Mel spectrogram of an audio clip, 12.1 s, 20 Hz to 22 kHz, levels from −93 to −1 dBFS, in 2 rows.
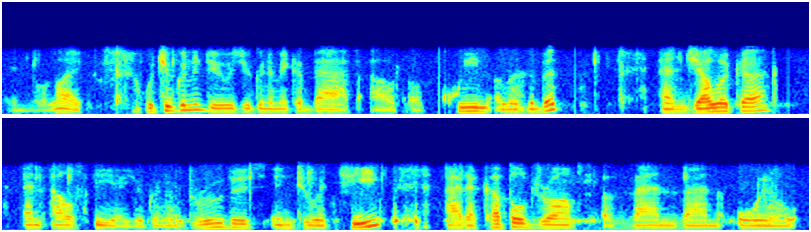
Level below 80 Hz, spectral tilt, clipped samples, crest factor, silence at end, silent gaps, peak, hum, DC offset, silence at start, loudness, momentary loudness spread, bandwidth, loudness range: -58 dBFS; -5.5 dB/octave; under 0.1%; 20 dB; 0.1 s; none; -6 dBFS; none; under 0.1%; 0.05 s; -26 LUFS; 13 LU; 4.5 kHz; 3 LU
